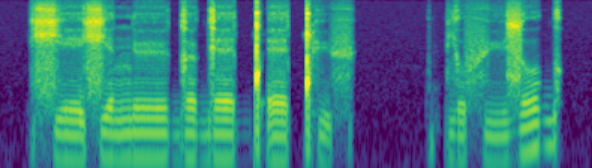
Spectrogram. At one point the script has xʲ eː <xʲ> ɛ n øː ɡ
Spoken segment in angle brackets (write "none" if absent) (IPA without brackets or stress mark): xʲ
